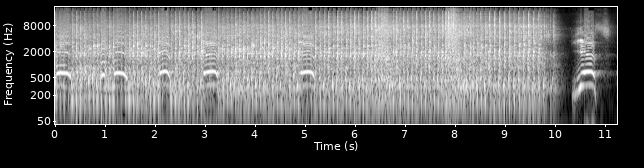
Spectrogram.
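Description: A 1972 Honda CB350 cafe racer motorcycle engine is jump-started and runs loud and close with a rapid, harsh, popping exhaust rhythm for about ten seconds, then cuts off, followed by an excited voice.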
